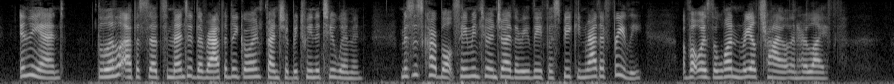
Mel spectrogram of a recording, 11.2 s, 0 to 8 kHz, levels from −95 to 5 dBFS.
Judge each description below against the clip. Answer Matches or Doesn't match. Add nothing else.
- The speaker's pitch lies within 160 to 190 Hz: Doesn't match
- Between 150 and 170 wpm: Doesn't match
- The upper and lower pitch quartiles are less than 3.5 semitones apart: Matches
